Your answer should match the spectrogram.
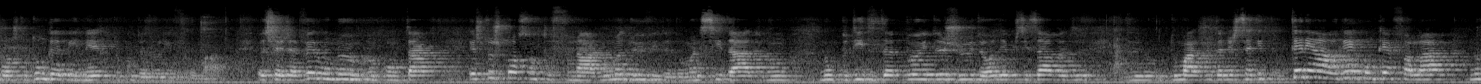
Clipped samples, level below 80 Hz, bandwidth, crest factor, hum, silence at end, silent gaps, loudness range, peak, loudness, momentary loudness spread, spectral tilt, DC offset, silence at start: under 0.1%; -52 dBFS; 16 kHz; 16 dB; none; 0 s; none; 1 LU; -6 dBFS; -23 LUFS; 8 LU; -5 dB/octave; under 0.1%; 0 s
